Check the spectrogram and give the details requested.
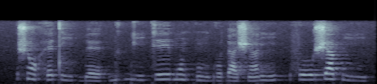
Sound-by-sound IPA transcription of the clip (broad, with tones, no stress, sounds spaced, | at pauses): ʃ ɔ̃˦˨ h ɛ˧ t iː˨ ɡ͡b ɛ˨ | ɡ͡b ɨ˨˦ ɡ͡b iː˨ k eː˦ b ɔ̃˦˨ kʷ ũ˨ ɡ͡b o˨ ɗ a˨ ʃ ã˨˦ ɾ ĩ˨˦ | f oː˧ ʃ a˦ p iː˨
